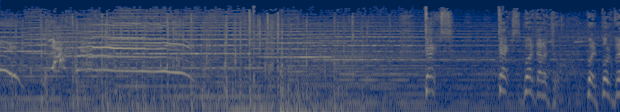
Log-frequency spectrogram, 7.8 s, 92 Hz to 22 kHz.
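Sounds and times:
galloping horse hoofbeats: 0.0 - 4.8
dramatic music: 0.0 - 7.7
speech: 6.6 - 7.7.

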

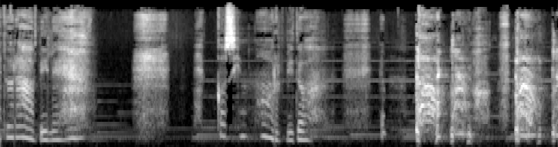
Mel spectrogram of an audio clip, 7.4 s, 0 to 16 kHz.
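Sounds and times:
speech: 0.1 - 1.3, 3.0 - 4.4, 5.6 - 7.4
person coughing: 5.6 - 7.4.

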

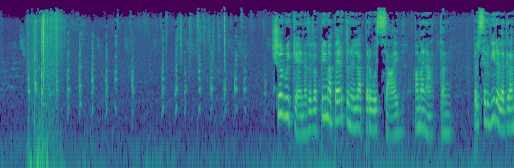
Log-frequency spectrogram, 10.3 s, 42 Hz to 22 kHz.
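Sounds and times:
chicken clucking: 0.0 - 5.6
speech: 5.5 - 10.2.

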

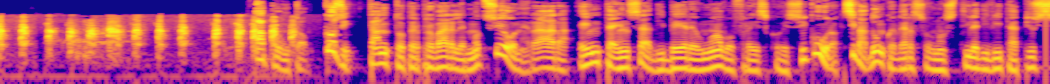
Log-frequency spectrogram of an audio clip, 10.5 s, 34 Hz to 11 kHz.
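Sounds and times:
chicken clucking: 0.0 - 3.3
speech: 2.6 - 10.4.

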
